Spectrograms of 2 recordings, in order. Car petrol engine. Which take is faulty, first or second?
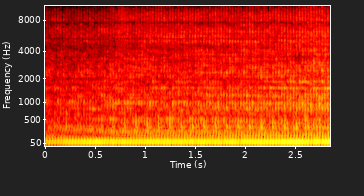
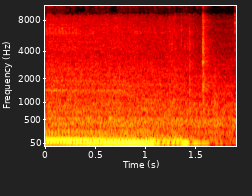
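second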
